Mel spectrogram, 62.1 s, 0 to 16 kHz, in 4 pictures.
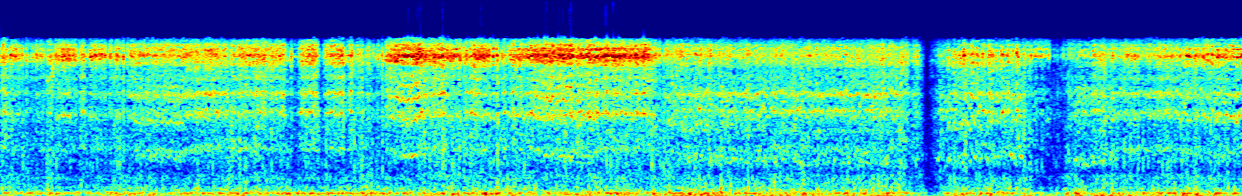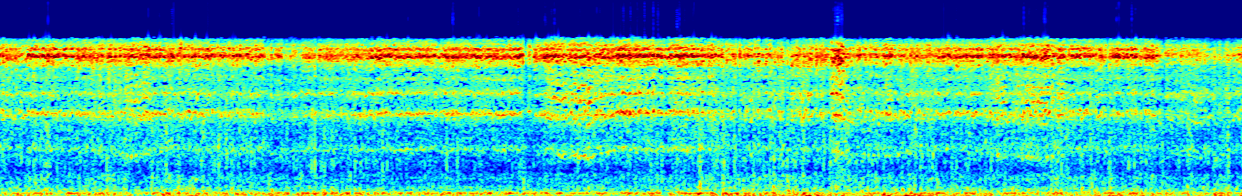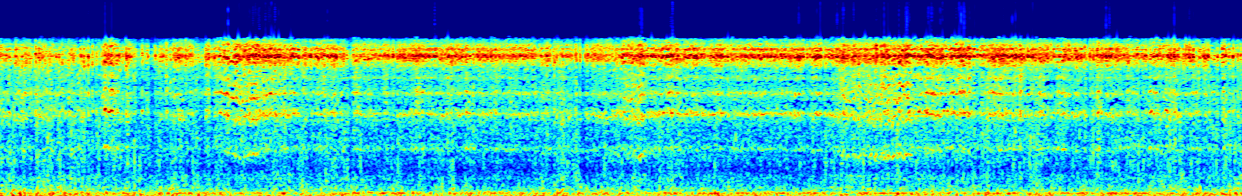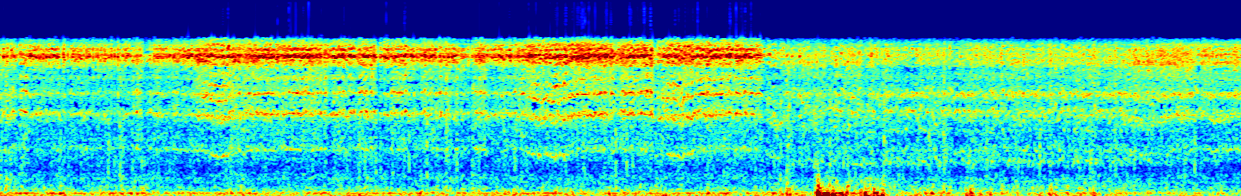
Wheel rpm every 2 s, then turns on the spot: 230, 230, 230, 220, 210, 170, 120, 210, 230, 230, 230, 230, 230, 220, 220, 220, 230, 230, 230, 230, 230, 220, 230, 230, 230, 230, 230, 230, 210, 190, 200.
none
